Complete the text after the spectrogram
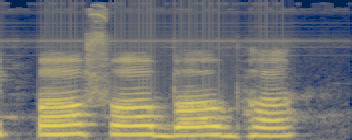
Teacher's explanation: फ का जो उच्चारण है वो होठ से हो रहा है, जैसे कि प फ ब भ, लिप्स क्या होता है दोनों टच होता है, ठीक है। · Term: ओष्ठ्य व्यंजन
